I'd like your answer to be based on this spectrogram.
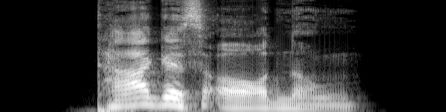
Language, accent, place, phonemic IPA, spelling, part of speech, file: German, Germany, Berlin, /ˈtaːɡəsˌɔʁtnʊŋ/, Tagesordnung, noun, De-Tagesordnung.ogg
- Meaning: agenda; order of the day (business to be done by a body or group of people on a particular day)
